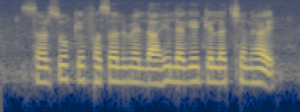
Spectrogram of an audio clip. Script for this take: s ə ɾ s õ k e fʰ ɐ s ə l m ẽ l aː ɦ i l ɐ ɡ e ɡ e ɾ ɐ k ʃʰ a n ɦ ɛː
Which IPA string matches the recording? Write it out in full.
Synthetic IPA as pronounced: s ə ɾ s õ k e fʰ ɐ s ə l m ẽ l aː ɦ i l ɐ ɡ e k e l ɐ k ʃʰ ə n ɦ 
